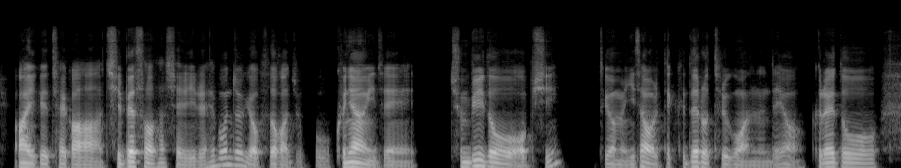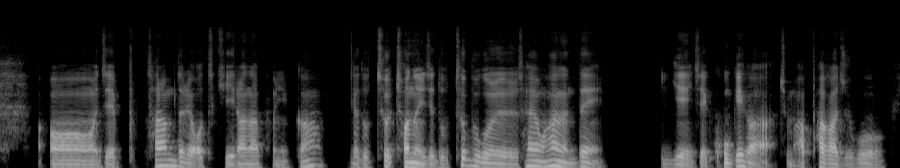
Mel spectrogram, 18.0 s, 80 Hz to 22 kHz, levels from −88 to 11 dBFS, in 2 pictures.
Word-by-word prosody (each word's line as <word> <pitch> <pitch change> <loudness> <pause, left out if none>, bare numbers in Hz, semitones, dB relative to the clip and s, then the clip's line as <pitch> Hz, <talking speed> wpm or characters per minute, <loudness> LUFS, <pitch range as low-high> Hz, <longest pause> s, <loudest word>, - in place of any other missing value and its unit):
아 105 -1 +7
이게 95 -1 +1
제가 85 -4 +3
집에서 105 0 +6
사실 100 -4 -2
일을 80 +1 -2
해 125 - -2
본 165 +4 +1
적이 155 -2 0
없어 90 - +2
가지고 80 0 -5
그냥 110 -5 +6
이제 75 -1 -3 0.4
준비도 110 -5 +3
없이? - - -6 0.3
어떻게 95 - -4
보면 85 -2 -3
이사 85 - +3
올 - - +3
때 - - -6
그대로 115 -4 +2
들고 85 -2 -4
왔는데요. 80 +2 -4
그래도 105 -1 +1 0.7
어 85 -1 +1
이제 85 +1 -5
브 - - -20
사람들이 135 -5 -1
어떻게 90 - -4
일하나 90 0 -2
보니까 125 - -8 0.3
이제 90 - -6
노트 85 +1 -5
저는 110 -3 +2
이제 90 - -3
노트북을 95 - -3
사용하는데 120 -3 0 0.6
이게 90 -2 -4
이제 75 0 -6
고개가 110 +8 -1
좀 - - -13
아파 - - -1
가지고 85 0 -4
90 Hz, 325 characters per minute, -24 LUFS, 85-110 Hz, 0.7 s, 아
